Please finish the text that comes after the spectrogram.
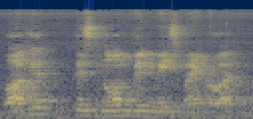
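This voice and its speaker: A young man doing stand-up in a small bar, his voice pitched fairly high and caught from the back of the room. The sound rings around a hard, echoey space, with loud crowd noise and laughter filling the gaps. He sets up jokes deadpan and laughs at his own punchlines. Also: a little fast, far from the mic. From Australia. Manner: deadpan one-liners with laughing asides. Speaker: stand-up comedian. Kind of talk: stand-up comedy set. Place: small restaurant bar, live audience. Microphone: handheld mic, filmed from far back.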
